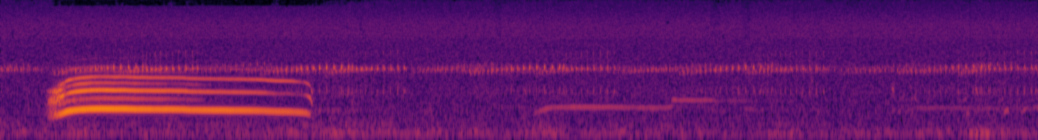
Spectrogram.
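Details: Coyote howling at night on a prairie: one long, clear howl that sweeps up sharply, holds steady for over two seconds and drops at the end, then fainter, shorter howls, over a continuous pulsing chorus of frogs and toads.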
